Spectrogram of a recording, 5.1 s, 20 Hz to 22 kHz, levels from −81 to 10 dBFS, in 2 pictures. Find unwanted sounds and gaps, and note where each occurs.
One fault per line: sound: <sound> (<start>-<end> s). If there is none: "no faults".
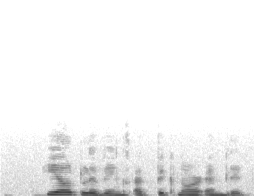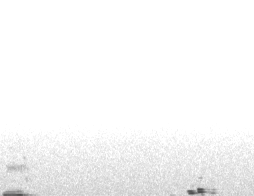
no faults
